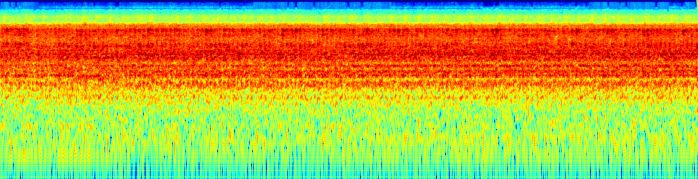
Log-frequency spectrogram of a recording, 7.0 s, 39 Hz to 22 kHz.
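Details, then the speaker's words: John Deere 5067E diesel tractor with 30 hours, after tightening loose intercooler clamps that leaked boost: loud even diesel rumble with steady beat, no hissing or whistle, running healthy. "Probably won't hear the turbo whistle like we did when it was pulling before, but it's going to have more horsepower, I guarantee it, because it's going to get all the boost."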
